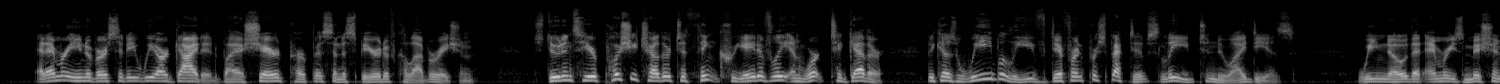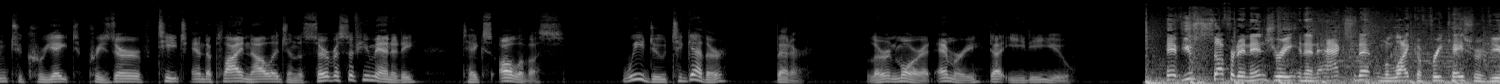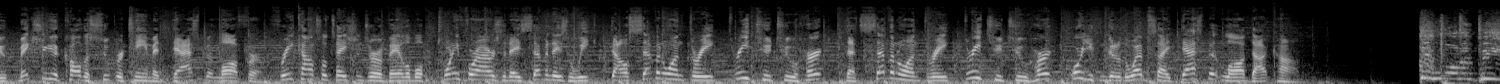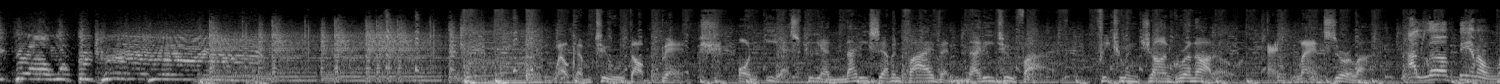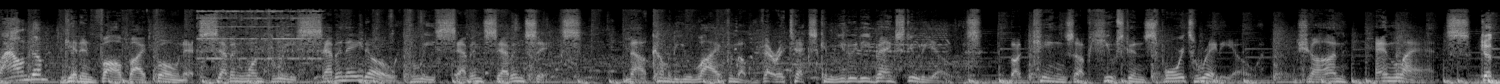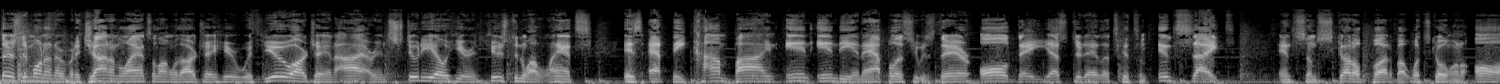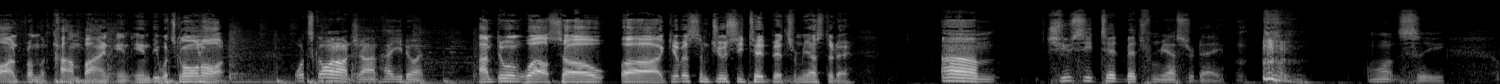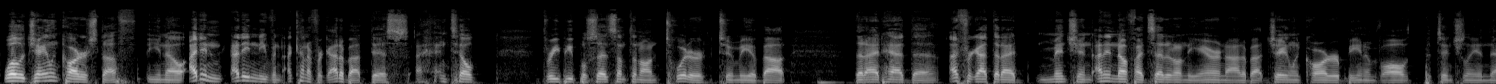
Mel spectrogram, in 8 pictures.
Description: In our opening hour, we hear from DeMeco Ryans from the combine and gather his philosophies for the NFL Draft and this upcoming season.
In addition, how does the Jalen Carter story shake up the NFL Draft moving forward? The guys speak on all that and more on The Bench.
